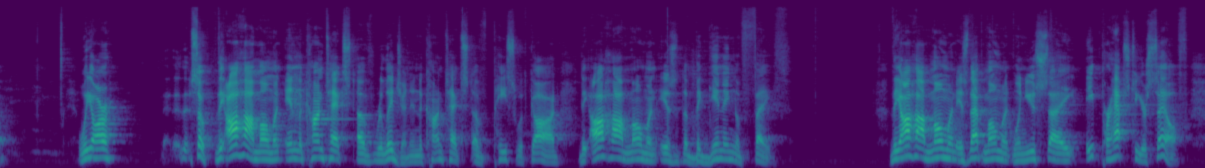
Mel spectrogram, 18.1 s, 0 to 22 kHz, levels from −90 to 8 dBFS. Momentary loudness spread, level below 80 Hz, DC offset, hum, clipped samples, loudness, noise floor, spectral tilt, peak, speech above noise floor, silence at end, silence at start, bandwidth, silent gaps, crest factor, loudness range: 17 LU; -80 dBFS; under 0.1%; none; under 0.1%; -34 LUFS; -87 dBFS; -3 dB/octave; -12 dBFS; 52 dB; 0 s; 0 s; 19 kHz; none; 24 dB; 8 LU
